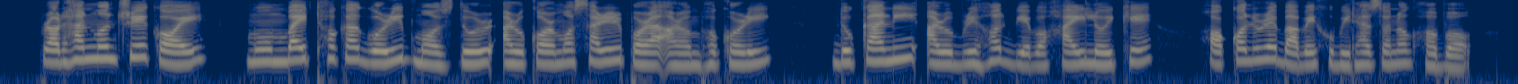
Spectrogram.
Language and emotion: Assamese, neutral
